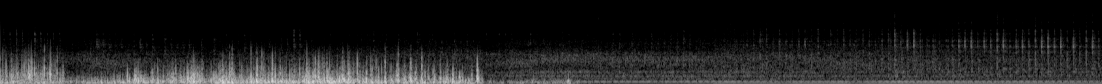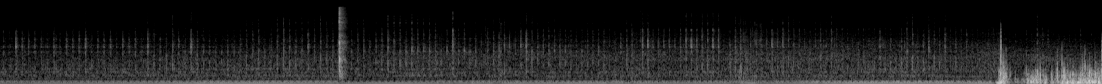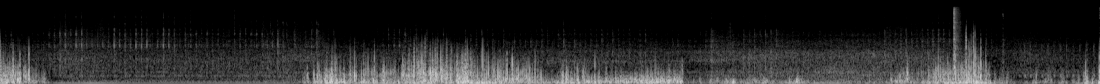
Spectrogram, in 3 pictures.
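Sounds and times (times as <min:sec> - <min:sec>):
table fan humming: 0:00.0 - 0:33.0
sharp click: 0:14.2 - 0:14.7, 0:31.4 - 0:32.2.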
